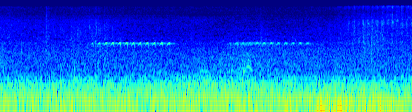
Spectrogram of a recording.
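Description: A steady low outdoor rumble, with a small bird's rapid trill of evenly spaced high notes given twice, each lasting about a second and a half.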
